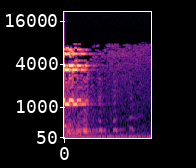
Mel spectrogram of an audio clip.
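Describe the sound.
A telephone bell rings in one brief, bright burst at the start, then quickly dies away into faint low background noise.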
